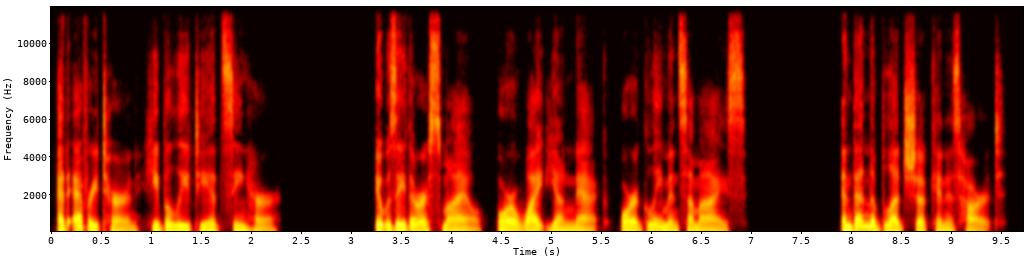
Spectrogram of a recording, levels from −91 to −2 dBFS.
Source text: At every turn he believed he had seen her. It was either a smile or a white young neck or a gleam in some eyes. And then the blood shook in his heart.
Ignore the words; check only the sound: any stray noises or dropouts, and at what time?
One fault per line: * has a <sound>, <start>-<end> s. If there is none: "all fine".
all fine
